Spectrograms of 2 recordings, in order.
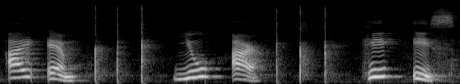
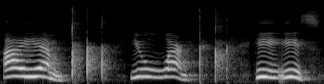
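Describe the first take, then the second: First: The phrases are said at a slow pace. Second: The phrases are said at a very fast pace.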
